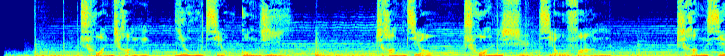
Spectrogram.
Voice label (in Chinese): 男 广告 酒类大气, 国语男声配音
